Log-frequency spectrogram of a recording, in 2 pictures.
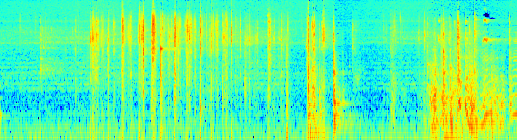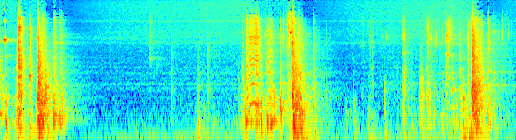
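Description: Bursts of wooden knocking, clattering and thuds, the loudest of them as a heavy wooden bin lid is lifted. There are several separate bouts with quiet between them.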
